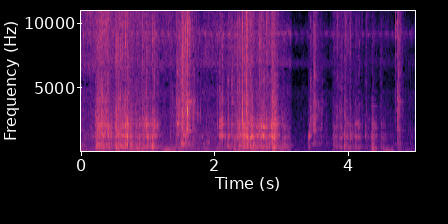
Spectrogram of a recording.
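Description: Dry fried spices and dried red chillies tipped into a stainless-steel mixer-grinder jar, rattling and clinking against the steel in a run of bursts, then only a few light clicks over the last two seconds.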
